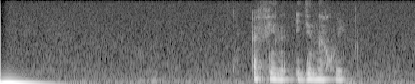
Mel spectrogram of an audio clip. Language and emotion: Russian, angry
